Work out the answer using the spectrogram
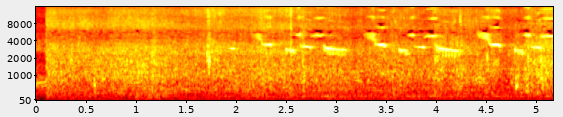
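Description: Small bird chirping over and over, short falling chirps starting about two seconds in, over a steady rush of background noise.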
